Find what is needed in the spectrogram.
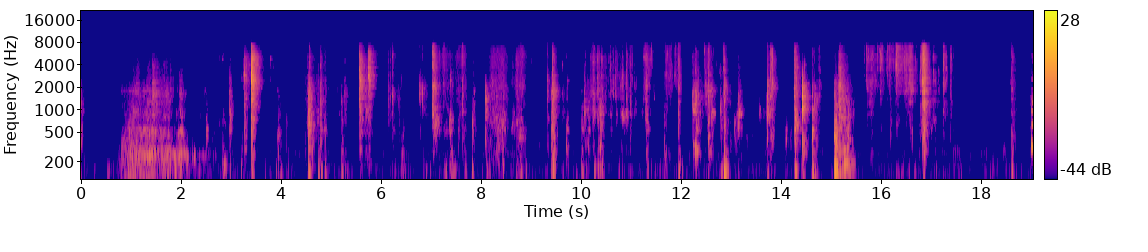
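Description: Plastic wrapping and foil card packs being torn open and crinkled by hand, in an uneven run of crackles and rips.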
